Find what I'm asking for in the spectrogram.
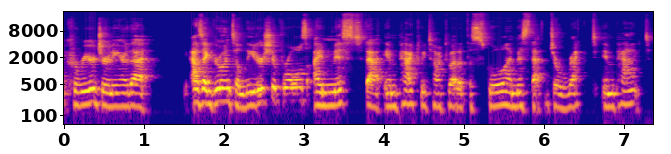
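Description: A woman speaks with a fairly low pitch in a normal speaking voice. Her pace is moderate and her intonation fairly even. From Oregon, US. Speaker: nonprofit CEO. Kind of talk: interview.

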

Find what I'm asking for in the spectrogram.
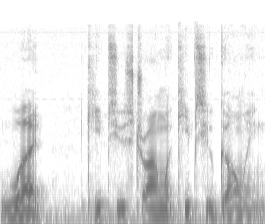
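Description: Speaking very slowly, a man with a very deep, low voice shows vocal fry and lively intonation. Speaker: podcast host. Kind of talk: casual interview conversation.

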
